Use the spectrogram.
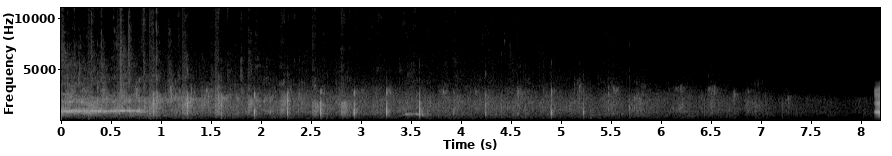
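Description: A large audience at a 2013 NYU graduate convocation applauds the graduating class. The clapping is dense and steady at first, then thins out and fades gradually over several seconds to near silence.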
